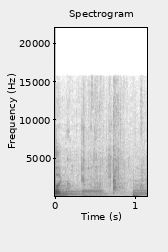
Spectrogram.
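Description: Garlic frying in a pan with chorizo and onion for chicken paella, a brief close sizzle with a quick stir, lasting about a second.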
